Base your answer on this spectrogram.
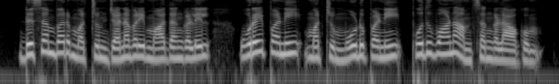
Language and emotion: Tamil, neutral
